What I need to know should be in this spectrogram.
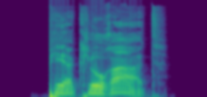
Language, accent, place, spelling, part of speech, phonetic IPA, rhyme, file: German, Germany, Berlin, Perchlorat, noun, [pɛʁkloˈʁaːt], -aːt, De-Perchlorat.ogg
- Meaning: perchlorate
